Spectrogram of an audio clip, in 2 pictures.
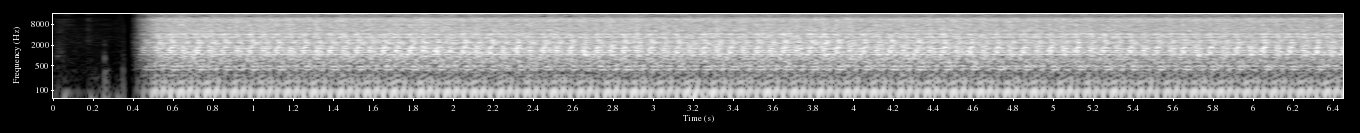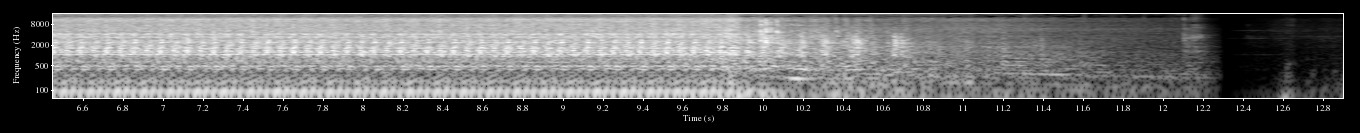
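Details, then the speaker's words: John Deere 850J dozer diesel after a rebuild that reused four connecting rods: steady idle with a light, regular tick about three or four times a second, then shutdown; the tick is traced to worn wrist pin bushings. "it's got a little tick in it sounds like connecting rods or wrist pin bushings"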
